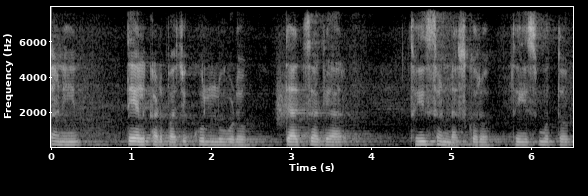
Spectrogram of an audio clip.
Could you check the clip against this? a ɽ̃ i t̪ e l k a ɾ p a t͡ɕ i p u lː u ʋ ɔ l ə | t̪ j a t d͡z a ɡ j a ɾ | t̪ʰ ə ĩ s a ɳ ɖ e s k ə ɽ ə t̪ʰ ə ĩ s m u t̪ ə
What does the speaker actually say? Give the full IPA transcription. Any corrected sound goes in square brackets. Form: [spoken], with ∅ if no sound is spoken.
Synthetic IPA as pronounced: a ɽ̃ i t̪ e l k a [ɽ] p a t͡ɕ i [k] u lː u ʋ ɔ [ɽ] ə | t̪ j a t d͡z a ɡ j a ɾ | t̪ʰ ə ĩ s [ə] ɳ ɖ [a] s k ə [ɾ] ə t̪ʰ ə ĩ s m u t̪ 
